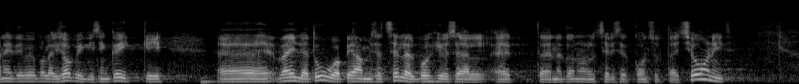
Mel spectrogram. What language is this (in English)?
Estonian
